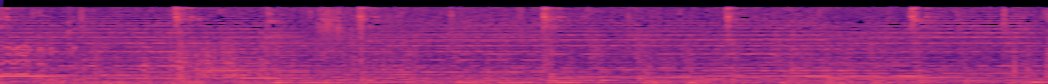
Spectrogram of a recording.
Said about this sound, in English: Val leads the horse outside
